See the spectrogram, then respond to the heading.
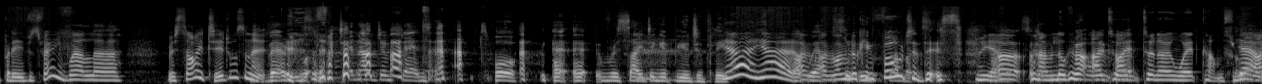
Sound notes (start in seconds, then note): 2.8 laughter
